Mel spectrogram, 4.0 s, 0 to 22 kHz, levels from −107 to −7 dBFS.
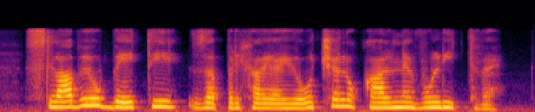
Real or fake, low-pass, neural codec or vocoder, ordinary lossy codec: fake; 7.2 kHz; codec, 16 kHz, 6 kbps, DAC; none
